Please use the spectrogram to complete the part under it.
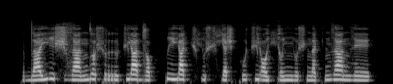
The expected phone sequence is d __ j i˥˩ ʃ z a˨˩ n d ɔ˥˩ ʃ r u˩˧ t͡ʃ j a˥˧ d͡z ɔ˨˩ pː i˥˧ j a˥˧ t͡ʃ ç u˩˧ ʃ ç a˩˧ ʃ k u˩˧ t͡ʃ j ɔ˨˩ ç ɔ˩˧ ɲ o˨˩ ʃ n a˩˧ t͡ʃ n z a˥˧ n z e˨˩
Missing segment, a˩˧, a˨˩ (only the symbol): a˩˧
